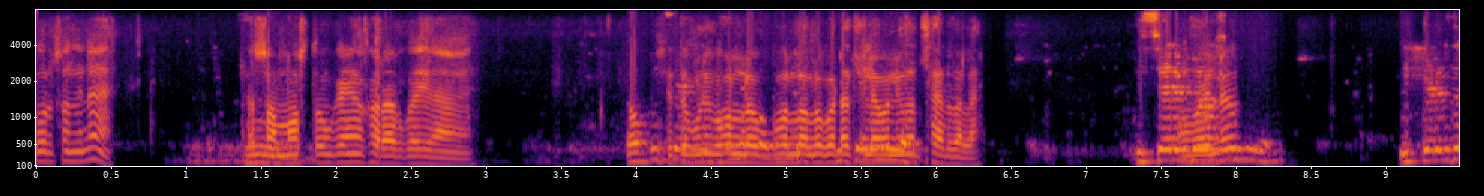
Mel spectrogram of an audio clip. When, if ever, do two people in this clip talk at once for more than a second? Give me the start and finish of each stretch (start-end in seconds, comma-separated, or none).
4.2-5.9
